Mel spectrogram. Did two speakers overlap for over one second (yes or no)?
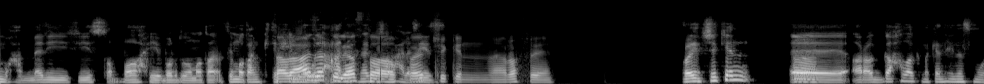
yes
